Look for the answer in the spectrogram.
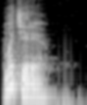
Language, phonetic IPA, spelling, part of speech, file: Russian, [mɐˈtʲerʲɪjə], материя, noun, Ru-материя.ogg
- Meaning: 1. substance, matter 2. fabric, material, cloth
